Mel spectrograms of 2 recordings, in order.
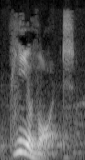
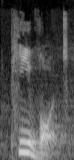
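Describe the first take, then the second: Both takes have the same delivery.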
